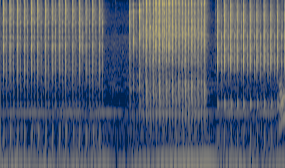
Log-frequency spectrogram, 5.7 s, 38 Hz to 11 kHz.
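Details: Custom Taeha Types x TGR keyboard, brass plate, GMK Olivia keycaps, Vintage Black housings with Nixie stems lubed with Krytox 205g0, 72g springs, lubed and clipped GMK screw-in stabilizers: fast, crisp, even keystrokes about four per second, no stabilizer rattle or ping; healthy.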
